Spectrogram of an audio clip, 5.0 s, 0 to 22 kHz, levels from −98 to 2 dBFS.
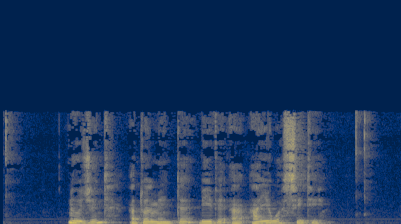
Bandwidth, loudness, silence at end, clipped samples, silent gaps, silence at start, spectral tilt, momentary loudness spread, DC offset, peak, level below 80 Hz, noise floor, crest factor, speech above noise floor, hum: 11.5 kHz; -27 LUFS; 0.45 s; under 0.1%; none; 0.05 s; -5 dB/octave; 19 LU; under 0.1%; -10 dBFS; -64 dBFS; -71 dBFS; 18 dB; 45 dB; none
